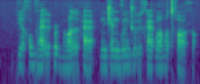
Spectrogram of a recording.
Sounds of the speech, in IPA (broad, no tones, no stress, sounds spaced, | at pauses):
k i χ u ɡʱ æ r p ə˞ bʱ ɑ r h æ | n d͡ʒ æ ŋ ɡ ʊ n d͡ʒ u r x æ ɓ ɛ ðˤ ʌ tˤ χ ɑ x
